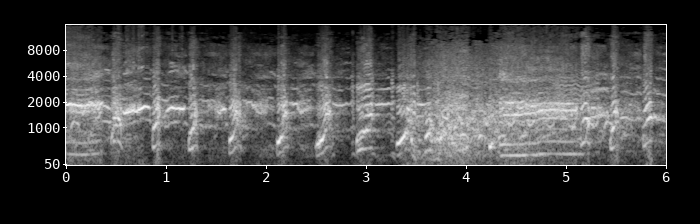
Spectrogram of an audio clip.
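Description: A person laughing hard: a long run of quick, rhythmic laughs, about three a second, with a drawn-out high note near the end.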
